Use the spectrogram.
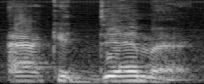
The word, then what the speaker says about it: academic: so on this one the stressed syllable is dim it's a second to the last syllable academic and you want to make that stress syllable clear louder longer and even higher pitched well above home week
